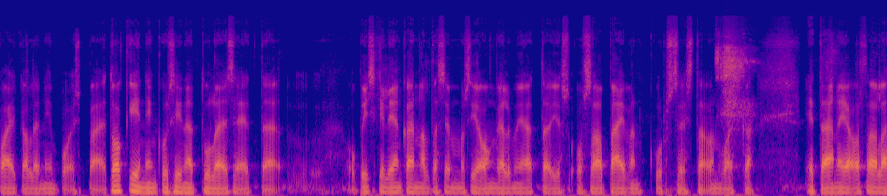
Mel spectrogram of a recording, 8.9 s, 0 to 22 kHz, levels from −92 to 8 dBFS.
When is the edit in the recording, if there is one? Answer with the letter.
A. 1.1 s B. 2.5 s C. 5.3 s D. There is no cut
A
